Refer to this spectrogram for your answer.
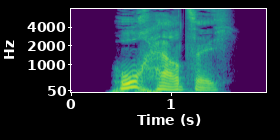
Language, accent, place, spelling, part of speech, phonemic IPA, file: German, Germany, Berlin, hochherzig, adjective, /ˈhoːχˌhɛʁt͡sɪç/, De-hochherzig.ogg
- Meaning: magnanimous, generous, noble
